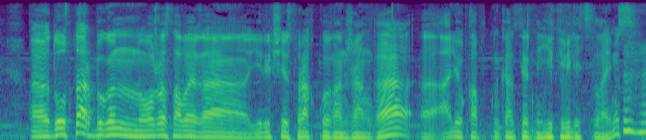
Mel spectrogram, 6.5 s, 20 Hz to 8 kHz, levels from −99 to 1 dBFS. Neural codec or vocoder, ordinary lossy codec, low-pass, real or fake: none; none; 7.2 kHz; real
